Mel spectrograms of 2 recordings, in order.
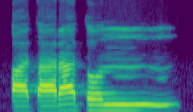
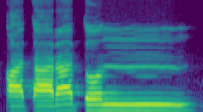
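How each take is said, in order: Both takes have the same delivery.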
